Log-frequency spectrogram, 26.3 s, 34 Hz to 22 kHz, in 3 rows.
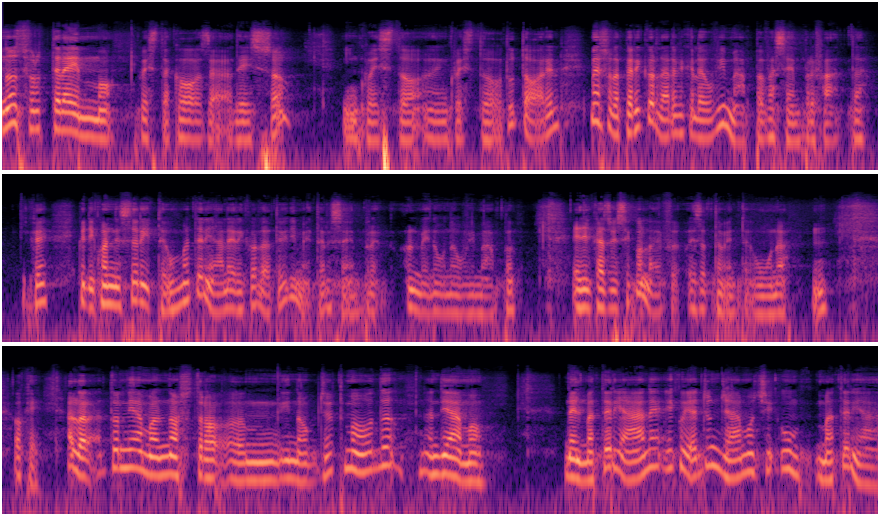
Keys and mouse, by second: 20.4 Tab.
